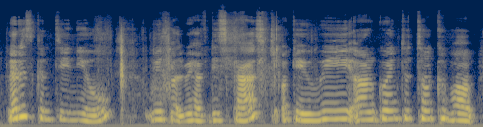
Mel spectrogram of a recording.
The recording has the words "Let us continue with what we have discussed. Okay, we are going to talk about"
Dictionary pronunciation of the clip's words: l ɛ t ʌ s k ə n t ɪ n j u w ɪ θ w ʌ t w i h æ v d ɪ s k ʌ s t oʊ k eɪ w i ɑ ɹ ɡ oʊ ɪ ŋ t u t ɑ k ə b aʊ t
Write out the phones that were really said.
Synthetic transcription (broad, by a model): l ɛ t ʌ s k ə n t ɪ n j u w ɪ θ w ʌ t w i h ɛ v d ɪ s k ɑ s t oʊ k eɪ w i ɑ ɹ ɡ oʊ ɪ ŋ t u t ɑ k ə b aʊ t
